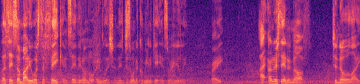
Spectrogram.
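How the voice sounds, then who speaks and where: A man with an American accent speaks very fast, at a medium pitch with ordinary pitch variation. His loudness swings a lot, and he leaves long, frequent pauses. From United States (moved from Kenya at age four). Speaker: vlogger. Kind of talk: personal vlog monologue. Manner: casual, self-correcting.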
